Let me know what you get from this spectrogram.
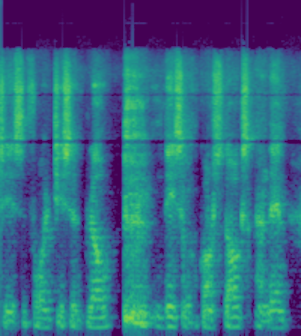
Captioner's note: coughs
